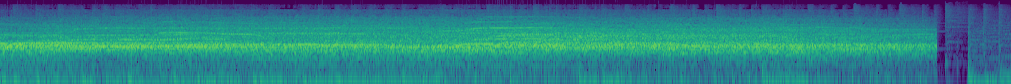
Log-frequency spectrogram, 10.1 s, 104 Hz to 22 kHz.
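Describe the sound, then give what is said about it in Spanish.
Crowd ovation with cheering and whoops, a loud, dense wall of applause-like noise sustained for about nine seconds before it cuts off abruptly near the end. “Ovación por aguantar a esta mujer 2 horas hablando.”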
